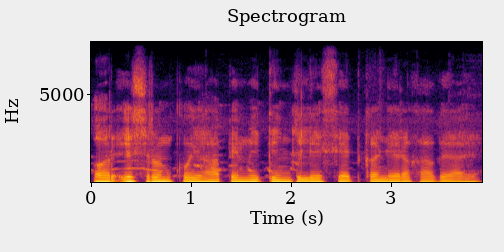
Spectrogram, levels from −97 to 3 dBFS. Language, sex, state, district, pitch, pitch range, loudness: Hindi, male, Arunachal Pradesh, Papum Pare, 115 Hz, 105-120 Hz, -14 LUFS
